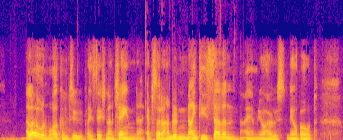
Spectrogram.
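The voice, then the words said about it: Relaxed, deep radio-host voice. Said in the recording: “with my radio voice on because I've had a beer and a half. So it means I'm a little more relaxed, a little more chilled out”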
